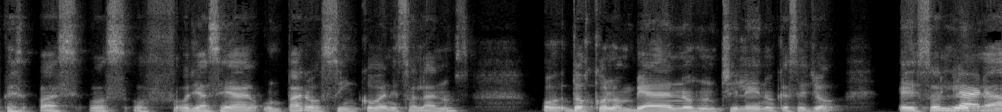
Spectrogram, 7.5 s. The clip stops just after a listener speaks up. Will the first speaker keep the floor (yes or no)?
yes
